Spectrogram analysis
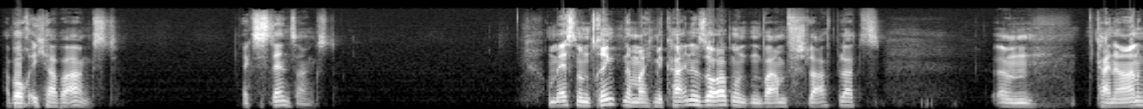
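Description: Young man in his 20s, casual storytelling sermon, mid pitch, dry close sound. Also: a little mellow, dry recording. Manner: conversational, storytelling, rhetorical questions. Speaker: preacher.

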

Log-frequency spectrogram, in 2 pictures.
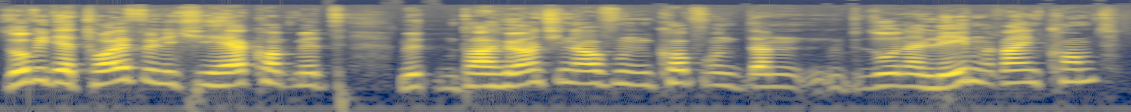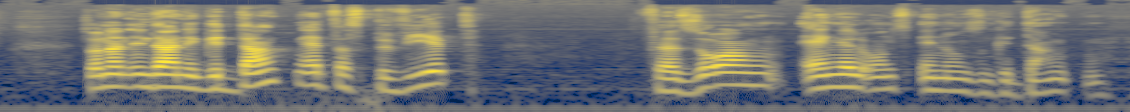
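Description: A man gives a casual, animated sermon in a fairly high voice, recorded close and dry. He jumps between loud bursts and hushed asides, acting out the people in his stories. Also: moderate pace, dry recording. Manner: lively, animated, acts out quoted voices, swings loud and soft. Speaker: preacher. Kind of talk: informal sermon.

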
